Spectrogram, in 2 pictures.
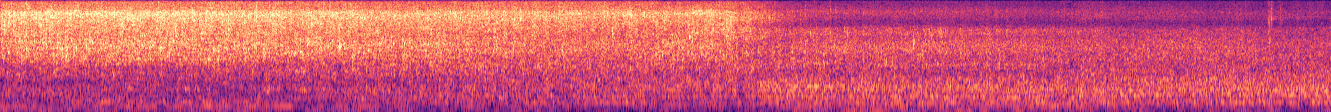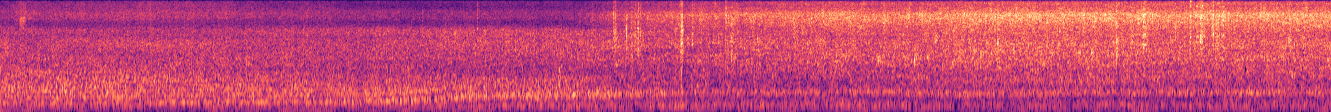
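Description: Water sloshing and splashing around an action camera held at the waterline, over the steady hum of a boat motor. For several seconds in the middle the sound goes dull while the camera is under water, and a motor's pitch slowly rises and falls.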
